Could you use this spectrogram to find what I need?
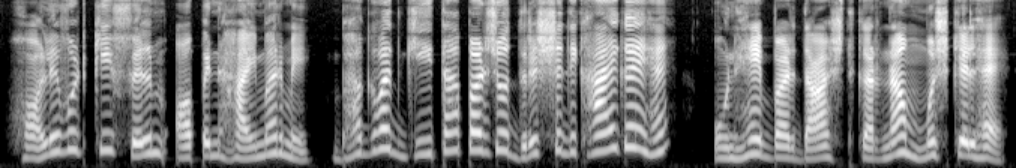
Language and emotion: Hindi, angry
